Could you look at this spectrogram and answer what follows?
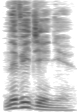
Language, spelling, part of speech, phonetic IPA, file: Russian, наведение, noun, [nəvʲɪˈdʲenʲɪje], Ru-наведение.ogg
- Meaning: 1. induction 2. aiming, pointing, homing, guidance 3. establishing, putting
